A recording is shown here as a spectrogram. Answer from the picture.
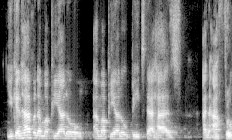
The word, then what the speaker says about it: Amapiano: It's called Amapiano, right? Like the South Yeah, Amapiano, South yes.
